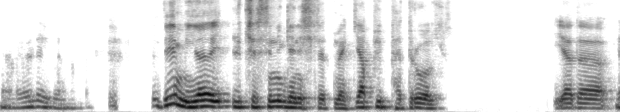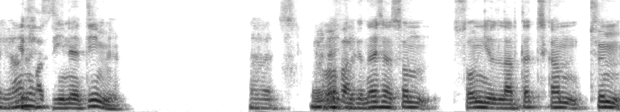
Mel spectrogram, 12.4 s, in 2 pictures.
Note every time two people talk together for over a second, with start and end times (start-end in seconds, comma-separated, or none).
none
